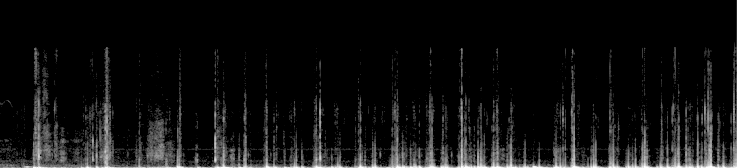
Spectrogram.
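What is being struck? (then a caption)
Plastic bubble mailer envelope. An empty, large black poly bubble mailer envelope is held upright at the microphone while fingertips tap and scratch it. A rapid, uneven run of short, dull taps with soft crinkly scratching between them comes through, heavy in the low end with little ring.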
